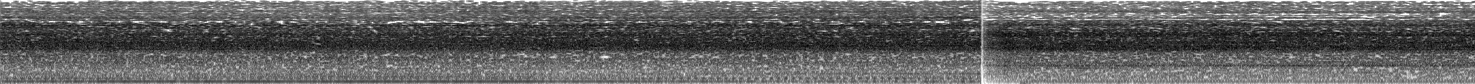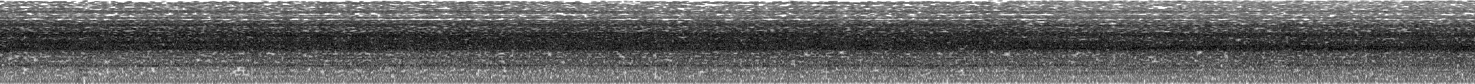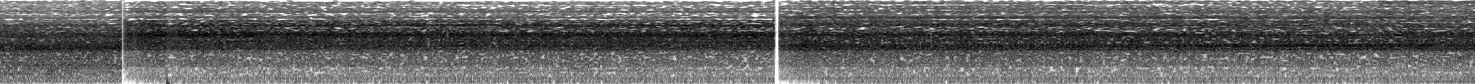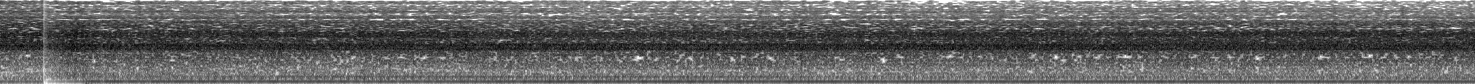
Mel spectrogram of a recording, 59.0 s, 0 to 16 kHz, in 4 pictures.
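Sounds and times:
sawmill machinery droning: 0.0 - 59.0.

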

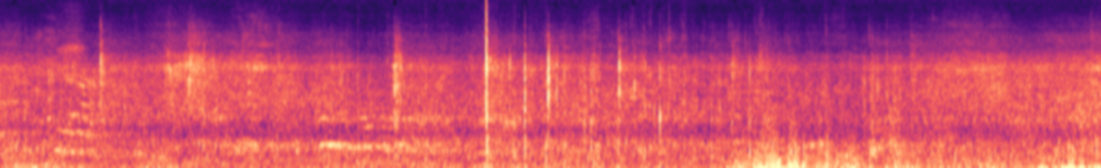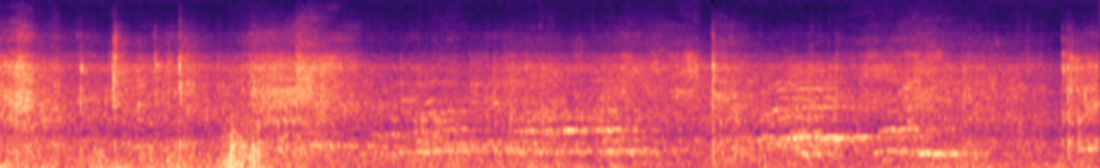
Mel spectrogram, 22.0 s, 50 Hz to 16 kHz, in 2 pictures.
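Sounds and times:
echoing arena background: 0.0 - 22.0
hockey sticks clacking on puck: 0.1 - 22.0
wind noise on microphone: 7.2 - 12.4, 13.0 - 13.9.

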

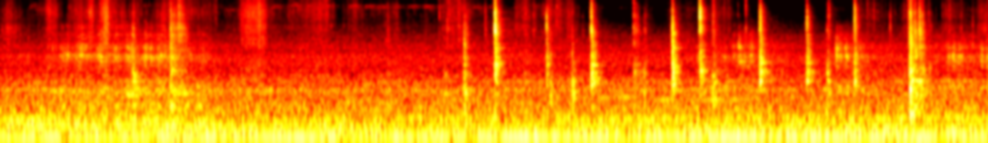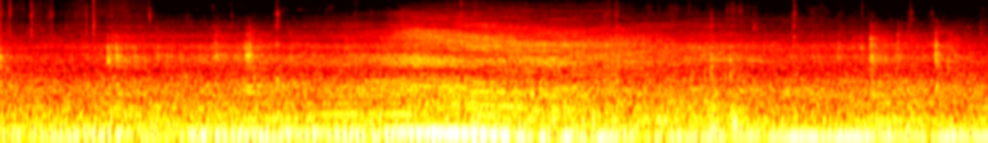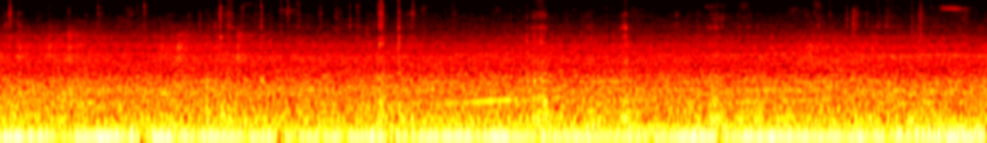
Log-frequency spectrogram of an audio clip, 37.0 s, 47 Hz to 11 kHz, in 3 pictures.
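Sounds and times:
sharp clicks and knocks: 4.8 - 16.0, 21.2 - 36.5
vehicle passing: 16.2 - 22.0.

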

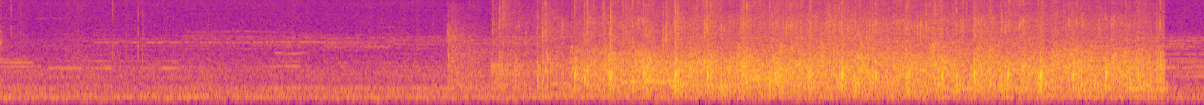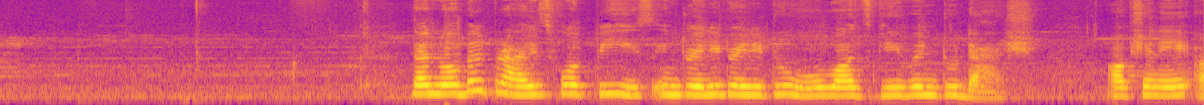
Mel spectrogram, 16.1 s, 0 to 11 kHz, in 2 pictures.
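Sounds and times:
crowd applause: 3.0 - 7.8.

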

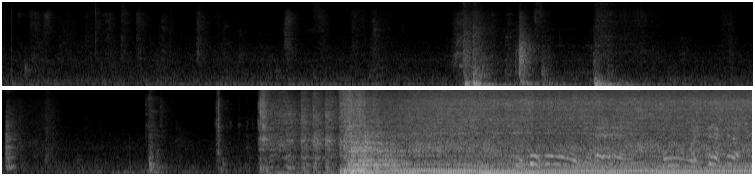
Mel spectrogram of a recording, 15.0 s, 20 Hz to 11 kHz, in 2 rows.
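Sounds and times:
loud continuous noise: 11.5 - 15.0.

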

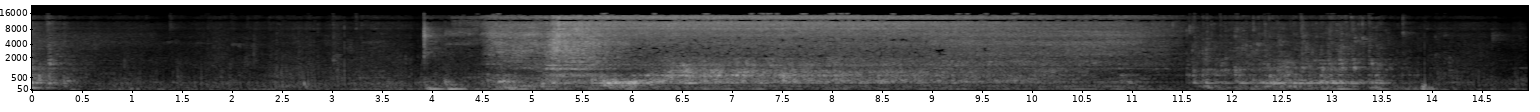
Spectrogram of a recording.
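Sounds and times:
toilet flushing: 0.0 - 0.7, 4.0 - 13.9
toilet refill with faint tone: 0.0 - 0.7, 3.9 - 14.8.

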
